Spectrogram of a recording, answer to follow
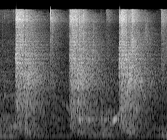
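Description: Hose-fed airsoft rifle firing three short bursts about two-thirds of a second apart, each a sharp, hissing crack of air.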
